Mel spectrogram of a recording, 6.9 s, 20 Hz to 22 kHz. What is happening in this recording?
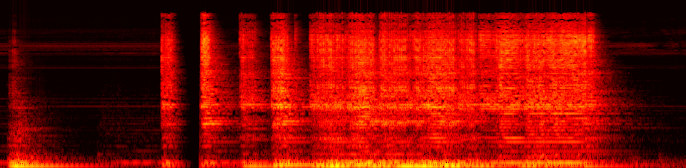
loud n torn - loud n torn-[1]
Electric shaver, metal bar, bass string and metal tank.
processing, metallic, motor, shaver, engine, metal, Repeating, electric, tank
